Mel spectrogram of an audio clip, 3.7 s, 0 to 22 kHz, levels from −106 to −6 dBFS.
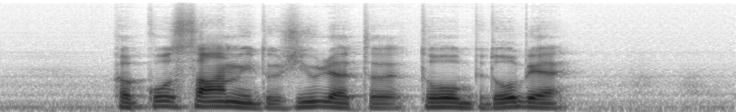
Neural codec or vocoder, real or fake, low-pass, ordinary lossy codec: autoencoder, 48 kHz, 32 numbers a frame, DAC-VAE, trained on Japanese speech; fake; 19.8 kHz; none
